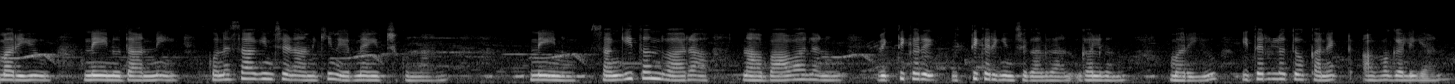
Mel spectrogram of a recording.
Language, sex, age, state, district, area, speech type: Telugu, female, 30-45, Telangana, Hanamkonda, urban, spontaneous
